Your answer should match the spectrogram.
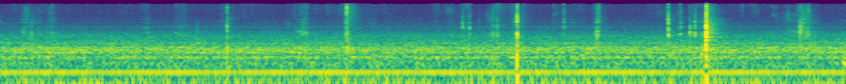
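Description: Tarot cards being drawn from the deck and laid down on a cloth: a few scattered short, sharp card snaps and clicks, the loudest about seven seconds in, over a steady low hum.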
